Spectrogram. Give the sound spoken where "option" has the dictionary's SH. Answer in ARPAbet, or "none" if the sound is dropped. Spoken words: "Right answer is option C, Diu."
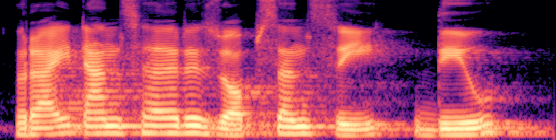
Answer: S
